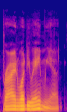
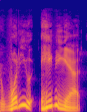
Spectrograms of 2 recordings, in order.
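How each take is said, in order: First: It is said in a calm tone. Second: It is said in an agitated, uncalm tone.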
